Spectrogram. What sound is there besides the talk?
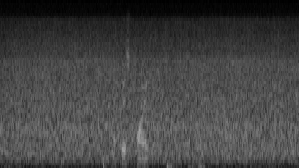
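flood water flowing out of main channel and over the diversion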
